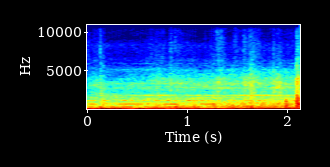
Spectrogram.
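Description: Background music with a steady low bass.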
